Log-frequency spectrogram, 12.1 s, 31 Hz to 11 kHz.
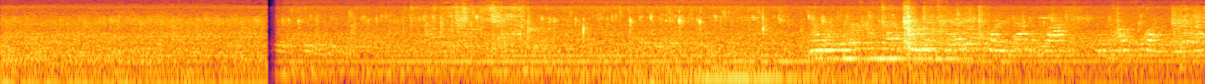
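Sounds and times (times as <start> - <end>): batter sizzling in hot oil: 0.0 - 12.0
oil crackles and pops: 2.7 - 12.0.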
